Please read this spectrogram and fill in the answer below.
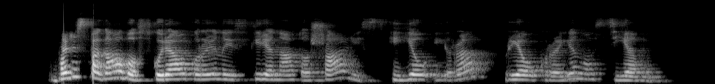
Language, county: Lithuanian, Alytus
